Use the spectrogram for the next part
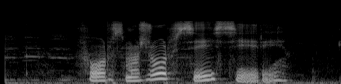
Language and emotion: Russian, sad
